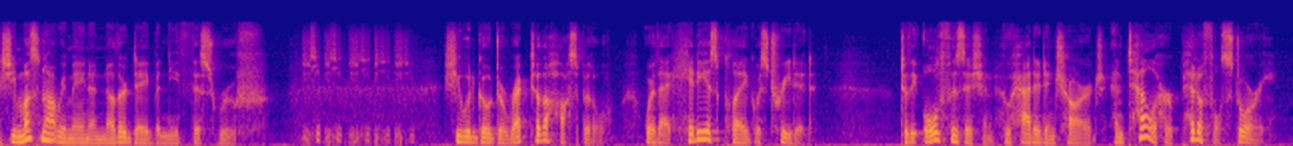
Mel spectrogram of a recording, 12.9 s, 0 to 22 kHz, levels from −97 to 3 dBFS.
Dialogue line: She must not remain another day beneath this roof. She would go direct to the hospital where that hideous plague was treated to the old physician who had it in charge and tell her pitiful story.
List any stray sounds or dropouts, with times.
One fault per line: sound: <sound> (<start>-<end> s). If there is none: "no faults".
sound: laugh (3.0-4.2 s)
